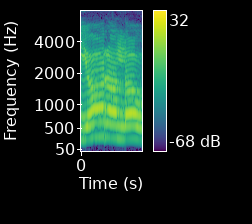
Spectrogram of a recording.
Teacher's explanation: य, र, ल, व को अंतस्थ कहते हैं क्योंकि इनका उच्चारण व्यंजन तथा स्वरों के मध्यवर्ती सा लगता है। स्वर व्यंजनों के ये अंतः स्थिति से जान पड़ते हैं।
